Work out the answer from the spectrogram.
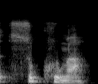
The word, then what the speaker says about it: sukhuma: So here we have an u, a long vowel, and a heavy syllable, sukshma. In Pali, it's divided into 3 short syllables. So metrically, they are the same length.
